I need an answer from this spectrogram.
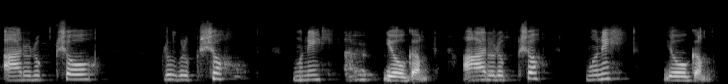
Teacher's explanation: ಅಲ್ಲಿ ನಿಮಗೆ ವಿಸರ್ಗ ಬಂದಾಗ ಅದು ವಿಸರ್ಗ ಪೂರ್ಣ ಉಚ್ಚಾರಣೆ ಮಾಡಬೇಡಿ ಅರ್ಧ ಉಚ್ಚರಣೆ ಮಾರ ಆರು ವೃಕ್ಷೋ ವೃಕ್ಷೋಹ ಮುನೆ ಯೋಗಂ ಆರು ವೃಕ್ಷೋ ಮುನೆ ಯೋಗಂ ಹಿಂಗೆ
